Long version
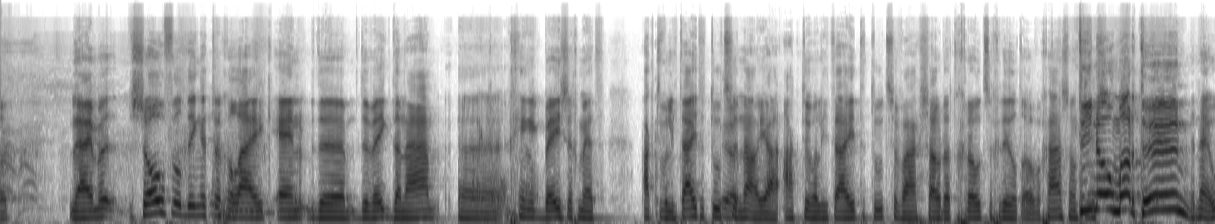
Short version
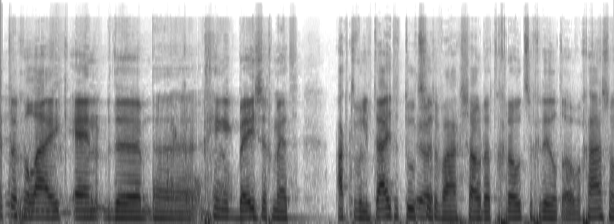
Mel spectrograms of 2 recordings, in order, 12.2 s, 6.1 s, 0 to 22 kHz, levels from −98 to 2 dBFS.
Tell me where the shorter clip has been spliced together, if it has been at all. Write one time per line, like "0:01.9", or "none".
0:01.5
0:04.3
